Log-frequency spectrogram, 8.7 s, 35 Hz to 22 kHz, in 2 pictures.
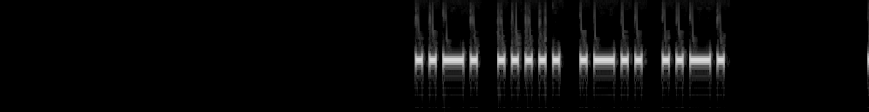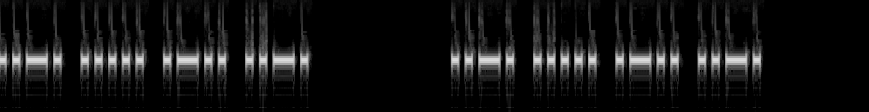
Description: Morse code, heard as a keyed tone, about 36 wpm, 700 Hz. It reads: F5LF F5LF F5LF
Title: DXCC-100 Call Signs - 4 Characters - Repeated 3x - 35wpm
